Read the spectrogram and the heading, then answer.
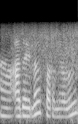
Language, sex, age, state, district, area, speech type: Malayalam, female, 30-45, Kerala, Idukki, rural, conversation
